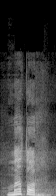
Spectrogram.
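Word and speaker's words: مطر: Mator. Harus pendek bacanya mator. Kalau kalian bacanya panjang, motor artinya airport.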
